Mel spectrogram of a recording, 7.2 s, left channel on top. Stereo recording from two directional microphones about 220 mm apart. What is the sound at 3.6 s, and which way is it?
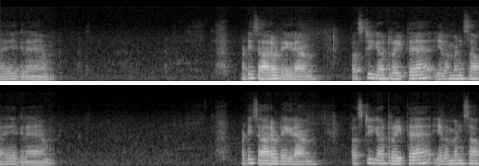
Speech, 45° right (ahead or behind).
